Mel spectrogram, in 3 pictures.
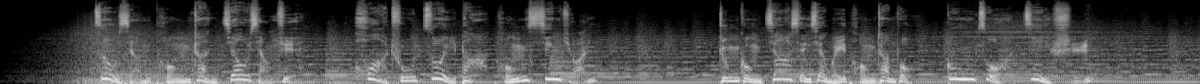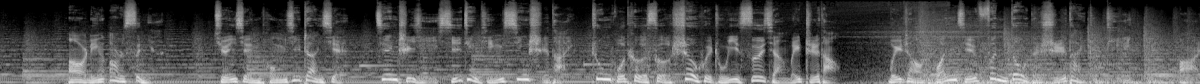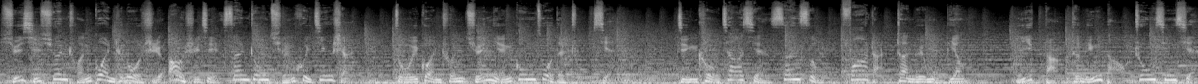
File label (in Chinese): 男 汇报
